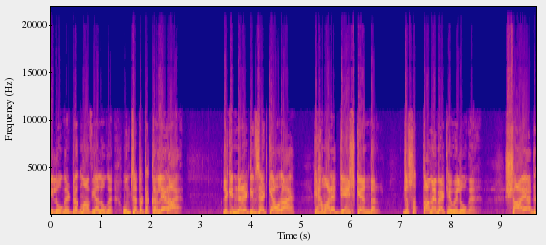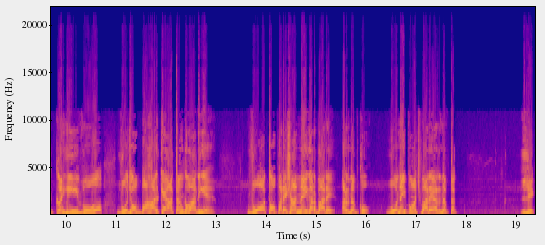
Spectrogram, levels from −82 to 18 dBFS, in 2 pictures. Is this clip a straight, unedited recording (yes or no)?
yes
